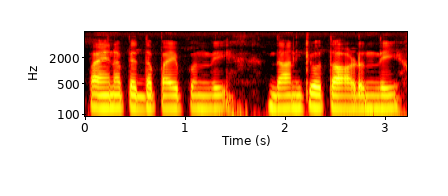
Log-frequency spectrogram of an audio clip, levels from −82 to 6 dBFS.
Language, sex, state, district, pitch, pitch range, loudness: Telugu, male, Telangana, Mahabubabad, 135 Hz, 135-140 Hz, -18 LUFS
